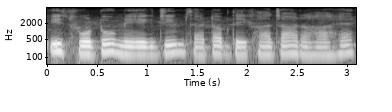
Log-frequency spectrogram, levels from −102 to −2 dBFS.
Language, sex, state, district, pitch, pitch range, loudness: Hindi, male, Bihar, Katihar, 135 Hz, 125-145 Hz, -18 LUFS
